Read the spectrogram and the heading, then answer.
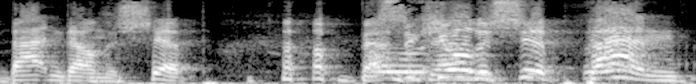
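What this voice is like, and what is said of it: Poor Christopher Walken impression. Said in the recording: “my poor Walken impression”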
